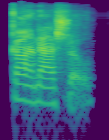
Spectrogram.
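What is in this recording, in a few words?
"carnassial", Indian English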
